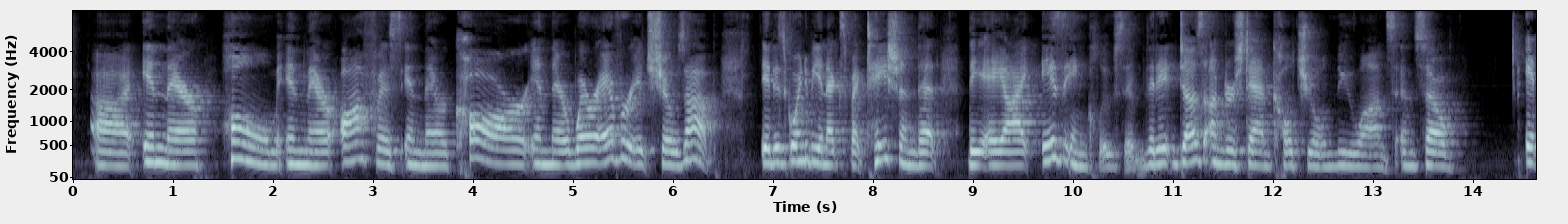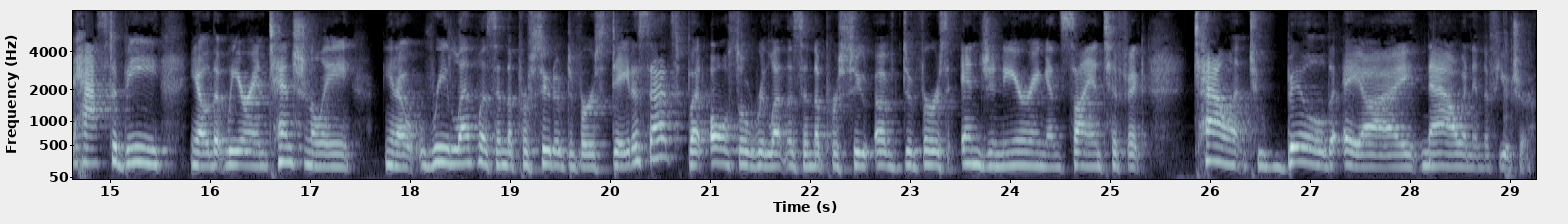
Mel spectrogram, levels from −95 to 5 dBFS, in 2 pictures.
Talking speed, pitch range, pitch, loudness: 155 wpm, 185-220 Hz, 195 Hz, -23 LUFS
